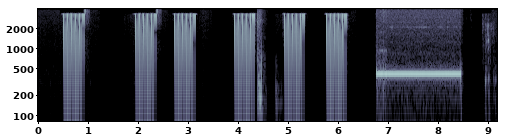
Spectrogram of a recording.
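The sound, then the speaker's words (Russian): Telephone keypad tones dial a number into an automated company phone line set to tone-dialing mode: six short, even buzzy beeps, then one longer steady tone. “Наберите нужный номер нужного вам абонента, после чего нажмите клавишу «Решетка».”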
